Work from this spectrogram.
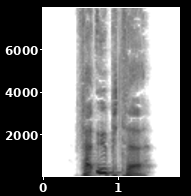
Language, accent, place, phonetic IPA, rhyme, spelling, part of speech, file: German, Germany, Berlin, [fɛɐ̯ˈʔyːptə], -yːptə, verübte, adjective / verb, De-verübte.ogg
- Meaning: inflection of verüben: 1. first/third-person singular preterite 2. first/third-person singular subjunctive II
